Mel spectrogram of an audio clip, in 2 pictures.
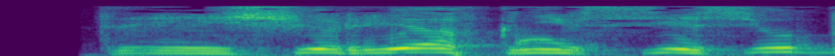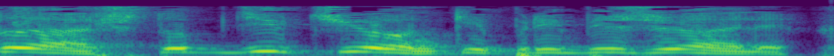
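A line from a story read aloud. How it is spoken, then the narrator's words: Hoarse. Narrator (Russian): хрипло сказал я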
